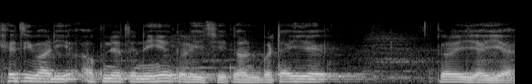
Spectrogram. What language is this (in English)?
Maithili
